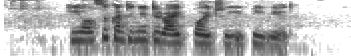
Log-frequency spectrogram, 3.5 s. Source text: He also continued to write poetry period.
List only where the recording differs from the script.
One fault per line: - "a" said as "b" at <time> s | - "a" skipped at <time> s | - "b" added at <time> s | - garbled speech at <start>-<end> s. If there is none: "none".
none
